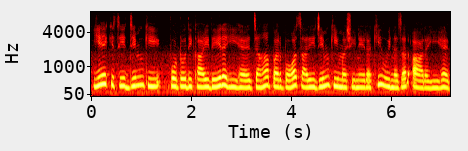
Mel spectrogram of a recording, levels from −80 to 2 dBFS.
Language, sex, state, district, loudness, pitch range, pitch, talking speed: Hindi, male, Rajasthan, Jaipur, -15 LUFS, 220-255 Hz, 235 Hz, 185 wpm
